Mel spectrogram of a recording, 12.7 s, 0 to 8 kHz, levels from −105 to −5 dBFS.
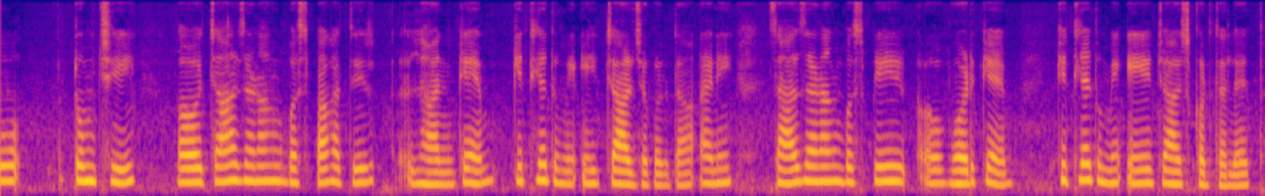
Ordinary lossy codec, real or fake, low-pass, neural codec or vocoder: none; fake; none; codec, 16 kHz, 4 kbps, FunCodec, trained on Chinese and English, 50 frames a second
